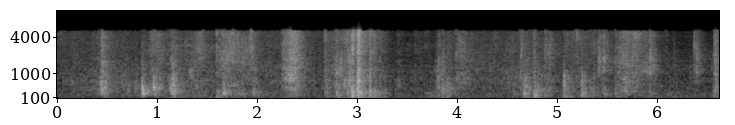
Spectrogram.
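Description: Irregular short knocks and clatter, like objects being handled, loudest about three seconds in.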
